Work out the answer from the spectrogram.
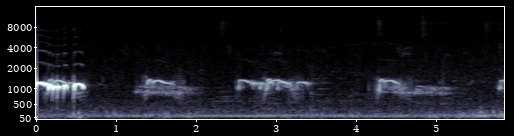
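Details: Loud local zebra dove used to lure and excite other doves: a brief loud run of clipped coos at the start, then three softer, slurred trilled phrases at even spacing, as if from more distant birds.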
